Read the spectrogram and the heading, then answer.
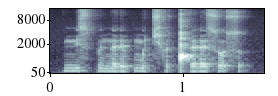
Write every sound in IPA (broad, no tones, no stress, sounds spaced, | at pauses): mʲ ɨ s p ɨ n ɛ ɾ e p m o t͡ɕʰ ɐ ǃʰ ɛ ɾ ɛ s o s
